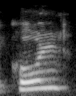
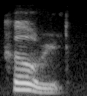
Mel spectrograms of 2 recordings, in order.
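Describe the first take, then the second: First: Cold with a pure o, stressed; local cold. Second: Cold with a gliding oh-oo; diphthong cold. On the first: Teacher showing how students say cold. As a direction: say cold flat and firm. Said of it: "You say cold". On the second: Teacher modelling the English cold. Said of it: "The O is a diphthong sound there". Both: Shown as a demonstration.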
